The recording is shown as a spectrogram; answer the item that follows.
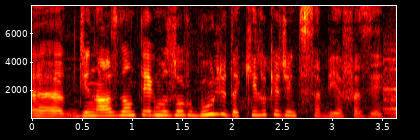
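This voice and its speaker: Her voice is high. The woman speaks at a fairly slow pace. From German-descended community, Rio Grande do Sul. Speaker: folklore festival interviewee. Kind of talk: documentary interview. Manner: hesitant, many fillers.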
